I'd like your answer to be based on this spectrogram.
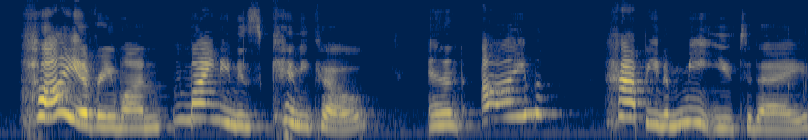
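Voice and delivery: loud, sing-song preschool kids' cartoon voice. Demonstrating someone speaking like a cartoon character; Dora-style cartoon voice. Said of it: "someone speaking like a cartoon character, like a Dora-esque".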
